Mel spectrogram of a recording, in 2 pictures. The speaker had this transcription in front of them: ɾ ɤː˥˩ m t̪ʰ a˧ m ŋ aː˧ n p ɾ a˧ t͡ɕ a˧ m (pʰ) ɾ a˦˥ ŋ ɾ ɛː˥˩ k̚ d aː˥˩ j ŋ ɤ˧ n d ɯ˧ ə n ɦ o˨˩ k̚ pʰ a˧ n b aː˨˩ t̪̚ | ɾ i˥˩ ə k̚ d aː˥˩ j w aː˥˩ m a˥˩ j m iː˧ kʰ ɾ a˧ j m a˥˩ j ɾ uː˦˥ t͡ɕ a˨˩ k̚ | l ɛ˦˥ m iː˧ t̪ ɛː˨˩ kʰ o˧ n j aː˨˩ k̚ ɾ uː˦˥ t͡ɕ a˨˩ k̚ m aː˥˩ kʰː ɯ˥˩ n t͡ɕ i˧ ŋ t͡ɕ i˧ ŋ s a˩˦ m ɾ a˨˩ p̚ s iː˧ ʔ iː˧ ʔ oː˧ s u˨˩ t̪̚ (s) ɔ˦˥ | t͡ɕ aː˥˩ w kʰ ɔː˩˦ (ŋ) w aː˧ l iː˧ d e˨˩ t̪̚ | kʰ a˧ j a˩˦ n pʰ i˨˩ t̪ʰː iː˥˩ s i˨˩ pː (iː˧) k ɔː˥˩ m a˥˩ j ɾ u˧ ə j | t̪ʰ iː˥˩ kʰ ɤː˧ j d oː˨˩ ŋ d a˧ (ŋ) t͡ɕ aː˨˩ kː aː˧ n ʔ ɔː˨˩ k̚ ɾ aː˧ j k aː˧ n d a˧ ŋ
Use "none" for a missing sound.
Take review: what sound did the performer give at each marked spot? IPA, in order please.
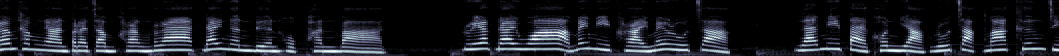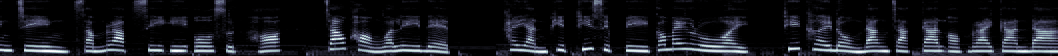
kʰ, h, ŋ, iː˧, ŋ

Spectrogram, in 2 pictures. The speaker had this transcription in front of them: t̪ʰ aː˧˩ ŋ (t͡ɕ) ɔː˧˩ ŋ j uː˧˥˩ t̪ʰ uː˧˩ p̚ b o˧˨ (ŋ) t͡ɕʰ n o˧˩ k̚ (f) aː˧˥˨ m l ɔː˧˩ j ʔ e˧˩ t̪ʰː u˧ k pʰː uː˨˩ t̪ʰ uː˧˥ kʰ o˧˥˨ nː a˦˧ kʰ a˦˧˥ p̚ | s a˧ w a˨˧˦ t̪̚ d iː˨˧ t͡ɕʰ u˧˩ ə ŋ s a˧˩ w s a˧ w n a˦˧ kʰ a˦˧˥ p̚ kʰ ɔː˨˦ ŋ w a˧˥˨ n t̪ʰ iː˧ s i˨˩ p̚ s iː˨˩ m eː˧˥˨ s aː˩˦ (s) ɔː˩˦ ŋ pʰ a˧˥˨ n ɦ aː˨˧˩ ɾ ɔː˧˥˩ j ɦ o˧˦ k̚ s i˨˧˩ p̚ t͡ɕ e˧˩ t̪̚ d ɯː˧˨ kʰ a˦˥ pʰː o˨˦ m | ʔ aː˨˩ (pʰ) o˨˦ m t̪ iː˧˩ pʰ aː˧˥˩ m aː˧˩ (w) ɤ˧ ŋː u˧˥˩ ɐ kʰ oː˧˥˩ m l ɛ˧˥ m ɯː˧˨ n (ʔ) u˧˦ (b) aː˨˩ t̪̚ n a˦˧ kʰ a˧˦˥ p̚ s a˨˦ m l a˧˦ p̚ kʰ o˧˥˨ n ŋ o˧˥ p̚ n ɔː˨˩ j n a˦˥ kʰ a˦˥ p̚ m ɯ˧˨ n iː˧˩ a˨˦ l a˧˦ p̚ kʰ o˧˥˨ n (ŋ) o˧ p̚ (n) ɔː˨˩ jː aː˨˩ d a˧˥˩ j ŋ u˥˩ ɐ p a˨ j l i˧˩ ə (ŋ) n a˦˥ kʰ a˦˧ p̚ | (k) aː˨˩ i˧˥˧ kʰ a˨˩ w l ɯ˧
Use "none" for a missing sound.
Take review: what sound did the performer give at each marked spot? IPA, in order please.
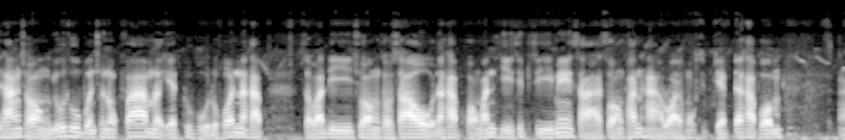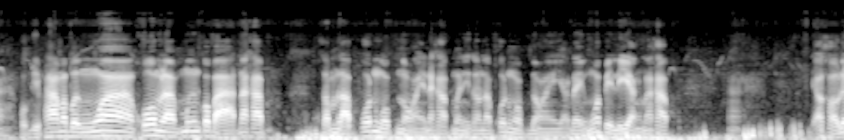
t͡ɕʰ, n, f, s, pʰ, b, k, b, ŋ, n, ŋ, ʔ

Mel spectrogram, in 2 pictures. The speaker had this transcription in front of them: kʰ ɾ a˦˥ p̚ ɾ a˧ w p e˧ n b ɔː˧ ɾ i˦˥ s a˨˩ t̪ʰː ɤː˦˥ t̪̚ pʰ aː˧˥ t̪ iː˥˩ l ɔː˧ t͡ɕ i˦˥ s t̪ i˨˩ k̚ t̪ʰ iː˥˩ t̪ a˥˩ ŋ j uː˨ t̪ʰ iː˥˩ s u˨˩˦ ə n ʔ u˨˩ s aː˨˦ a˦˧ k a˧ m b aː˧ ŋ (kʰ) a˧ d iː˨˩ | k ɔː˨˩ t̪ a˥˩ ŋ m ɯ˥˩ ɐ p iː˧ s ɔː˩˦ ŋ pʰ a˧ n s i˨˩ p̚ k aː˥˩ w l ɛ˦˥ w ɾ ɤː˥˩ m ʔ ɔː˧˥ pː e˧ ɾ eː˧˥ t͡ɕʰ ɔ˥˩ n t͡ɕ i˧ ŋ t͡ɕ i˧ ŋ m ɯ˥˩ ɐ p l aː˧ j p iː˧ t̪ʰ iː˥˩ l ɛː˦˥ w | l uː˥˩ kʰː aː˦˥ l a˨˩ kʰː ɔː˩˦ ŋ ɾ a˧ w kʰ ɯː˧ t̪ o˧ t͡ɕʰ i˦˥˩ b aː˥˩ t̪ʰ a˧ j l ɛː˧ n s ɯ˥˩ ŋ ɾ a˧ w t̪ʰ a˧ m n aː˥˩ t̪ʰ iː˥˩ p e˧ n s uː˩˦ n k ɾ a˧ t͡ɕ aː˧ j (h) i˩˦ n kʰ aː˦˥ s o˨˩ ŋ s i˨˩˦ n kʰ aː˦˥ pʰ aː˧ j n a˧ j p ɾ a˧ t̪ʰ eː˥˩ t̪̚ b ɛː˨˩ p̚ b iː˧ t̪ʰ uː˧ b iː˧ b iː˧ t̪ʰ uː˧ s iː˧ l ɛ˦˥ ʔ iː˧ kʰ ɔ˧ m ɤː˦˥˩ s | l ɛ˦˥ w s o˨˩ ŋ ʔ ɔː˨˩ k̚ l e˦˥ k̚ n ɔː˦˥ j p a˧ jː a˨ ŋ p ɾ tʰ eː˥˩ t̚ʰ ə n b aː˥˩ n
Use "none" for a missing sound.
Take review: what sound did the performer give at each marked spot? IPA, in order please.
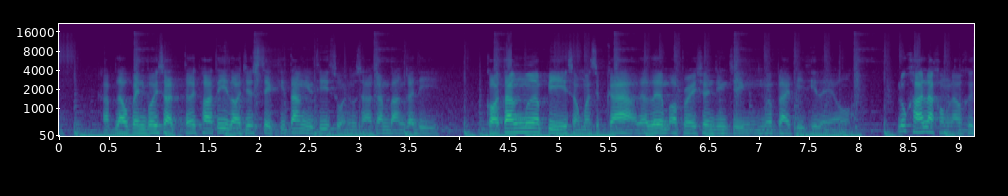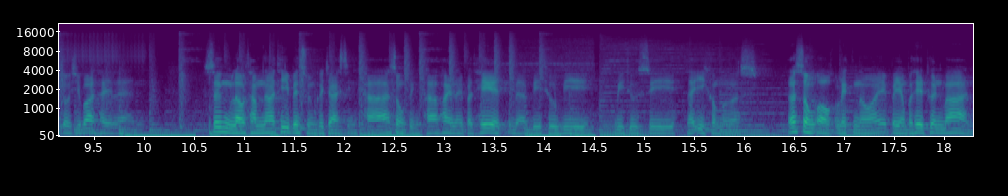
k, s

